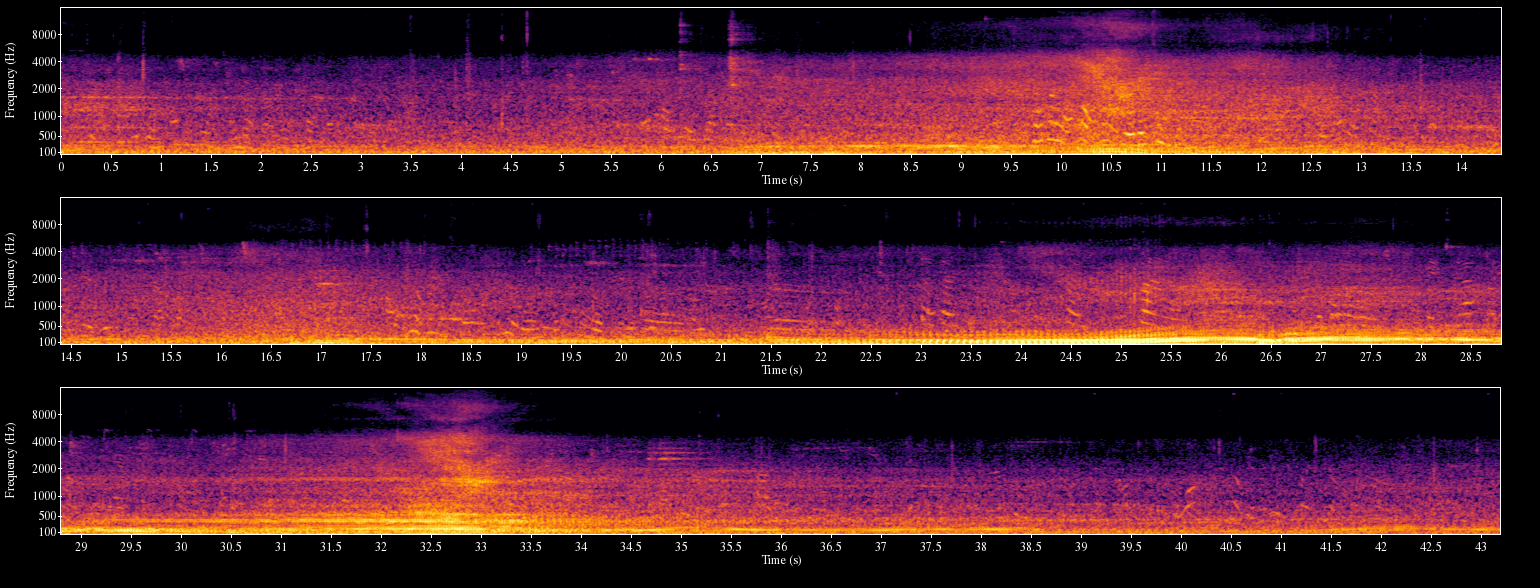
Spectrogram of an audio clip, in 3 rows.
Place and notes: {"title": "Tong’an St., Da’an Dist., Taipei City - walking in the Street", "date": "2015-07-30 18:00:00", "description": "walking in the Street, Traffic Sound, Bird calls", "latitude": "25.03", "longitude": "121.55", "altitude": "17", "timezone": "Asia/Taipei"}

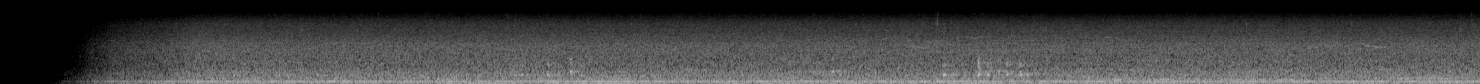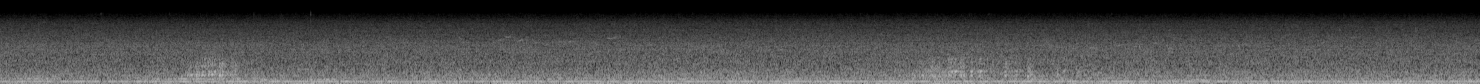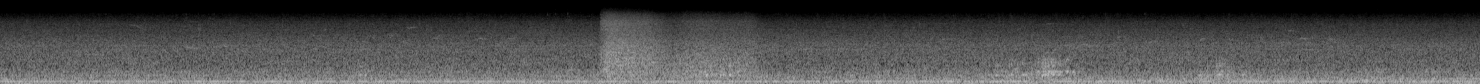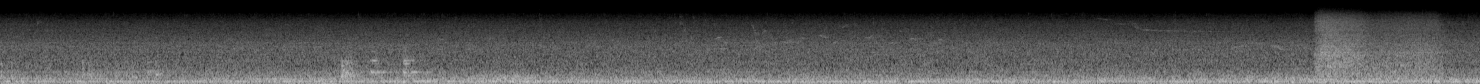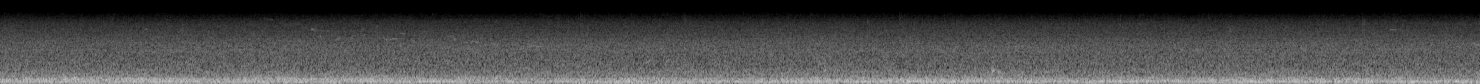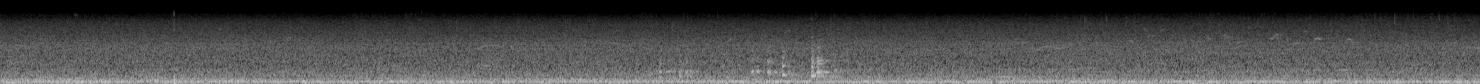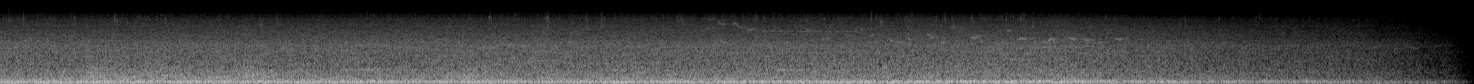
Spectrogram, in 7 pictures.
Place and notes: {"title": "Walking Holme Squeeky", "date": "2011-04-20 11:16:00", "description": "A squeeky old fan. Walking Holme", "latitude": "53.56", "longitude": "-1.80", "altitude": "167", "timezone": "Europe/London"}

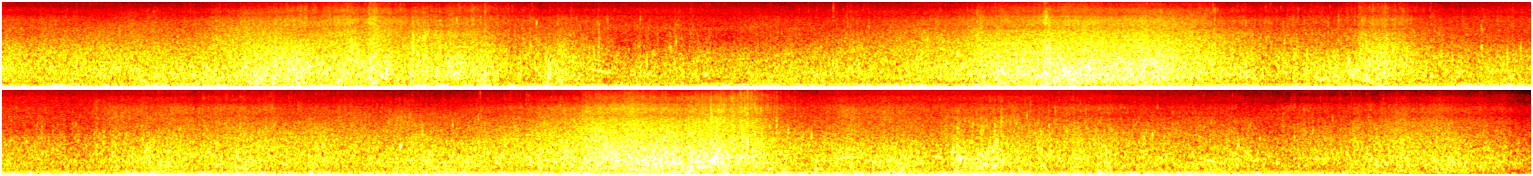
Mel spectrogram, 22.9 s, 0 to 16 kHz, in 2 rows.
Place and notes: {"title": "Sanzhi, New Taipei City - The sound of the waves", "date": "2012-06-25 11:03:00", "latitude": "25.25", "longitude": "121.47", "altitude": "1", "timezone": "Asia/Taipei"}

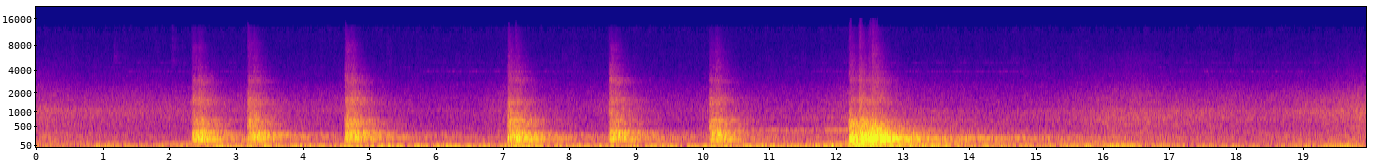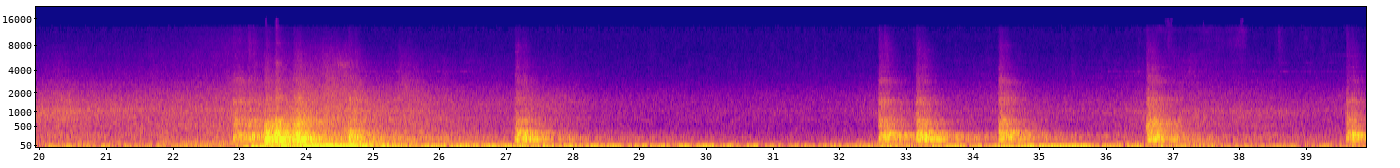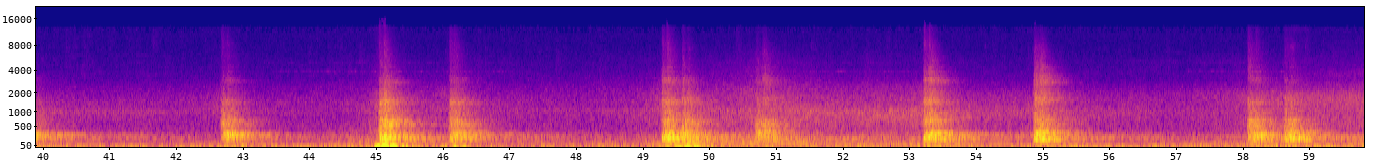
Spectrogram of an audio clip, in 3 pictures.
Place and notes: {"title": "Genappe, Belgique - Inside the bridge", "date": "2016-04-11 12:45:00", "description": "Inside an highway bridge. This is the sound of the expansion joint. I'm just below and cars are driving fast.", "latitude": "50.62", "longitude": "4.53", "altitude": "84", "timezone": "Europe/Brussels"}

